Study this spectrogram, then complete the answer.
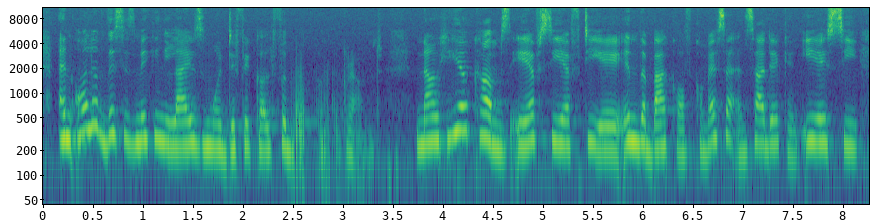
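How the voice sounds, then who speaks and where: A soft-spoken voice moving at a fairly quick pace over noticeable background noise. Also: woman, fairly high pitch for a woman, ordinary pitch variation. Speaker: law professor. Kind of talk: panel discussion.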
